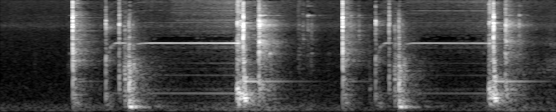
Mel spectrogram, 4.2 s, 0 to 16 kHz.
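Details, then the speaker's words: 2007 Honda ST1300 police motorcycle with an auxiliary battery fitted: crisp single clicks about every second as the key is cycled, the relay linking main and auxiliary batteries; switching normally. "I don't know if you can hear it, but anyway, that's the point. That relay is tying the batteries together."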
